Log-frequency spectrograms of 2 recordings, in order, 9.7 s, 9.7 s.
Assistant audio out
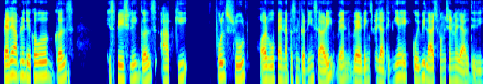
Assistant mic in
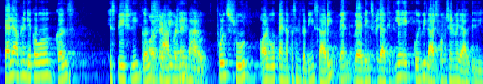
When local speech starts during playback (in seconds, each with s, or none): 3.0 s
